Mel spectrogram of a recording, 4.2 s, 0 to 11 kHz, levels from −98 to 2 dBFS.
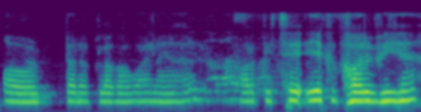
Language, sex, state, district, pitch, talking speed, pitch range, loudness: Hindi, female, Bihar, West Champaran, 225 Hz, 170 wpm, 215-240 Hz, -20 LUFS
